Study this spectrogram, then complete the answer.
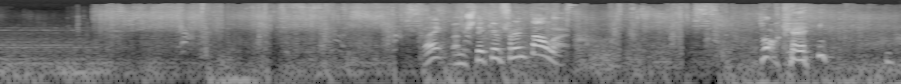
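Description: Blows and magic blasts crash in a fierce fight.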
